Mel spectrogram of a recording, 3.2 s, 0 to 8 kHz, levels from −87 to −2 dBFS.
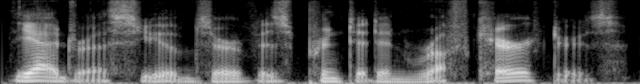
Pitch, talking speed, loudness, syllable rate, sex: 110 Hz, 170 wpm, -22 LUFS, 4.8 syllables/s, male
